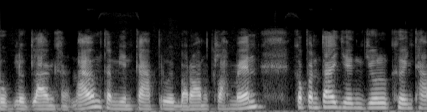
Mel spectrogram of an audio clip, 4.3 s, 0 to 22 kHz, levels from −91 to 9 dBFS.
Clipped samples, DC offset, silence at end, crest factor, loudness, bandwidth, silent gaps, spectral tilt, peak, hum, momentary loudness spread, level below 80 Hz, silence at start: under 0.1%; under 0.1%; 0 s; 14 dB; -20 LUFS; 7.4 kHz; none; -7.5 dB/octave; -4 dBFS; none; 6 LU; -56 dBFS; 0 s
